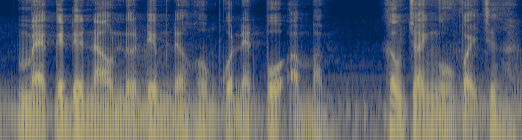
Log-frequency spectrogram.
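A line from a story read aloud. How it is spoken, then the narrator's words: Muttered cursing. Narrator (Vietnamese): Tuân miệng lẩm bẩm chửi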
